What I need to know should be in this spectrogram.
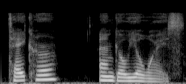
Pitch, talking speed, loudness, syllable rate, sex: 175 Hz, 195 wpm, -17 LUFS, 4.5 syllables/s, female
